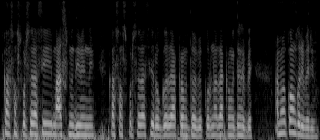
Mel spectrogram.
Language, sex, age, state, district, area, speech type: Odia, male, 18-30, Odisha, Jagatsinghpur, rural, spontaneous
